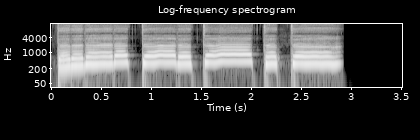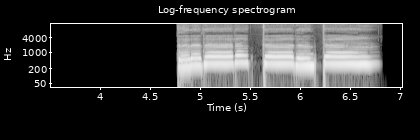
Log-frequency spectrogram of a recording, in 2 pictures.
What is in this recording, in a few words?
vox female upfront intimate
